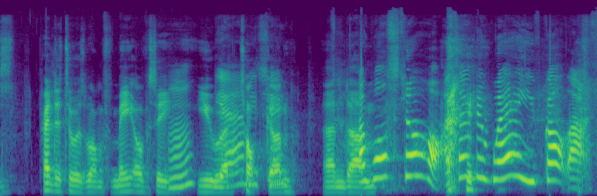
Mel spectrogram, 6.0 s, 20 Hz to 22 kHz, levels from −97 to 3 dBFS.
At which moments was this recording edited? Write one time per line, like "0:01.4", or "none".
none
